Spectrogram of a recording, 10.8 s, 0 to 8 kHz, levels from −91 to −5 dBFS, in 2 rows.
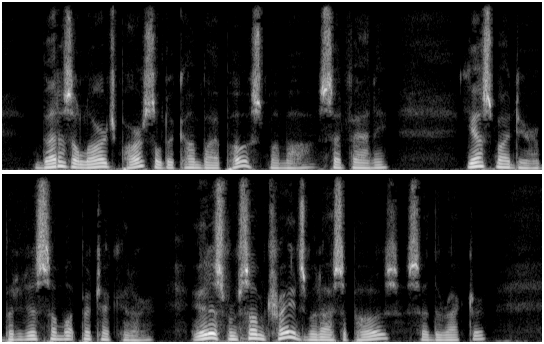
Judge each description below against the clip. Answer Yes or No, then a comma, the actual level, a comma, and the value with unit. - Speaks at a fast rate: No, average, 160 wpm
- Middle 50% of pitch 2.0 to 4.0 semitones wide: No, average, 5.1 semitones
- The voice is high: No, medium, 140 Hz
